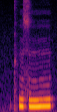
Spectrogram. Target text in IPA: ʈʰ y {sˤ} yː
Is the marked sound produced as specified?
no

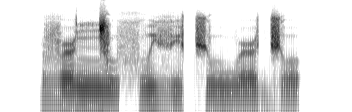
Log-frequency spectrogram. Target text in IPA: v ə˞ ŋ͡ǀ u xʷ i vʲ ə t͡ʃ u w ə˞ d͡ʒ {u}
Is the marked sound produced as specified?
no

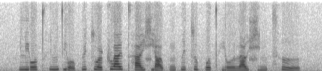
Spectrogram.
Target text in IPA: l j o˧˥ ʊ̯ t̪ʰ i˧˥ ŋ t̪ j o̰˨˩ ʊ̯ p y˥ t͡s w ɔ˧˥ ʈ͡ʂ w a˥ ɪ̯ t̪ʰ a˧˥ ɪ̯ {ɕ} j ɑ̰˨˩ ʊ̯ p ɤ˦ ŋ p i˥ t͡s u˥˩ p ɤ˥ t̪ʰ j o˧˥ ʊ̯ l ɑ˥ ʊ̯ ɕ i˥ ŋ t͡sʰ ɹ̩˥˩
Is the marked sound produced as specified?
yes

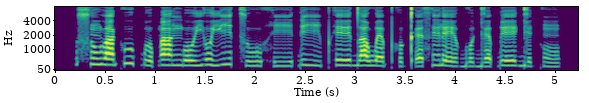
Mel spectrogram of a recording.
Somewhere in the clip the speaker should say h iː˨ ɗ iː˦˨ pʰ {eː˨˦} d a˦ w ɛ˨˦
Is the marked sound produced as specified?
no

